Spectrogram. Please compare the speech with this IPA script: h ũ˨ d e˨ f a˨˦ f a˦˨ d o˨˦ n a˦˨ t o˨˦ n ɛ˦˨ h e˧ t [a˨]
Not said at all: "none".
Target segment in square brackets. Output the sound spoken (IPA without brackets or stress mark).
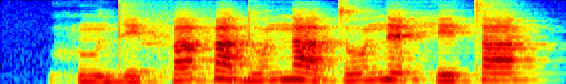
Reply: a˦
